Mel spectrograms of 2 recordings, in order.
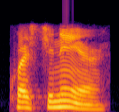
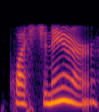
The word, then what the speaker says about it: questionnaire: Next word is questionnaire. Questionnaire. Questionnaire. Questionnaire. So in here the stress is on the last syllable here.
